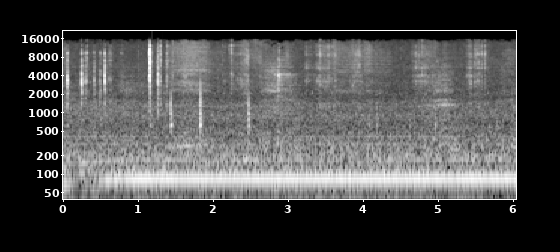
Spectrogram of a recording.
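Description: Allen key turning the pad retaining pin into a motorcycle brake caliper: a few sharp little metal clicks and ticks in the first couple of seconds, over a steady low hum.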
